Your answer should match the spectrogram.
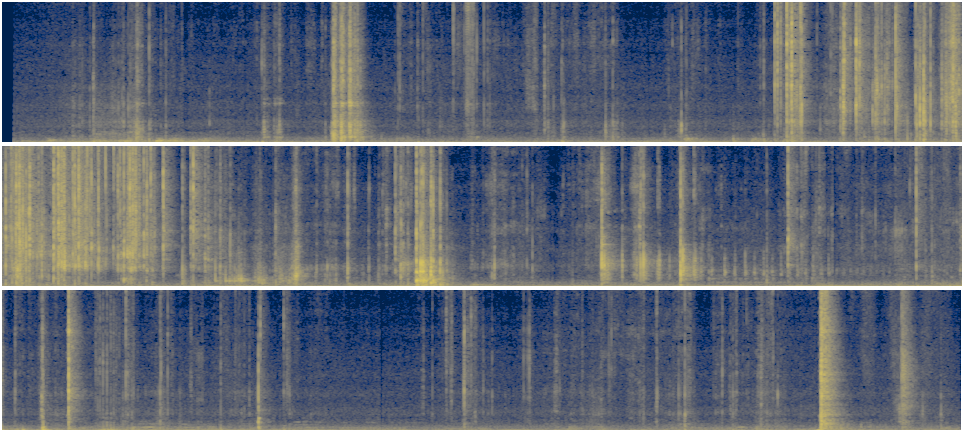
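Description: A plastic surprise-egg capsule being handled and snapped open by hand, with sharp plastic clicks, the loudest about halfway through as the halves come apart. A plastic wrapper crinkles and tears, most densely for a few seconds just before that.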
